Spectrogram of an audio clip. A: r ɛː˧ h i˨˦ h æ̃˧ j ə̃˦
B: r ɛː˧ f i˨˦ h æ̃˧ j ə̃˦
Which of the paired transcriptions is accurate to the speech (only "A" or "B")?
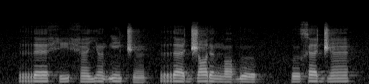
A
